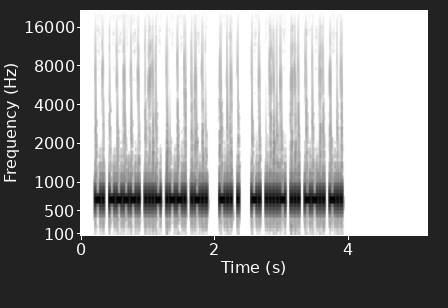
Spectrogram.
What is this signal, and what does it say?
Morse code, heard as a keyed tone, about 41 wpm, 700 Hz. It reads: N9VPL DE N4SZD
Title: USA Callsign DE Callsign - 5 Characters - 45wpm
